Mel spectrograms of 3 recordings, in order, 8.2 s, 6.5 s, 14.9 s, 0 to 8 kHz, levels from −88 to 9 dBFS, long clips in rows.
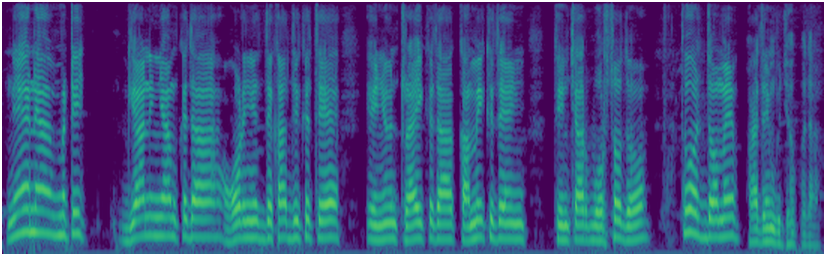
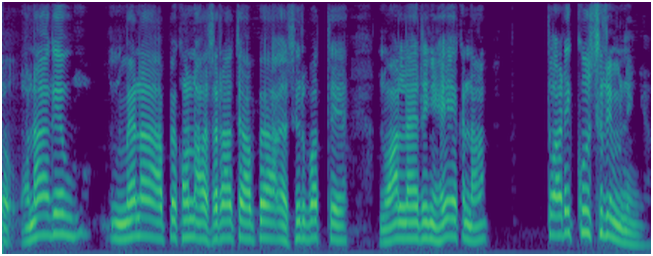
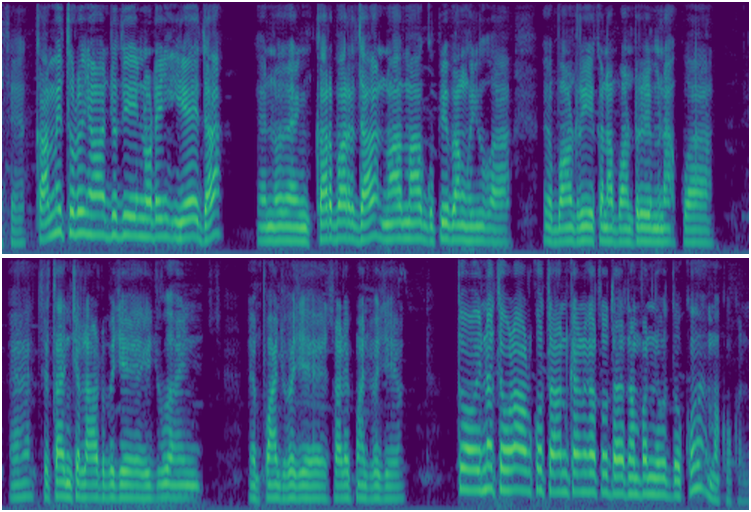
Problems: continuous background conversations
